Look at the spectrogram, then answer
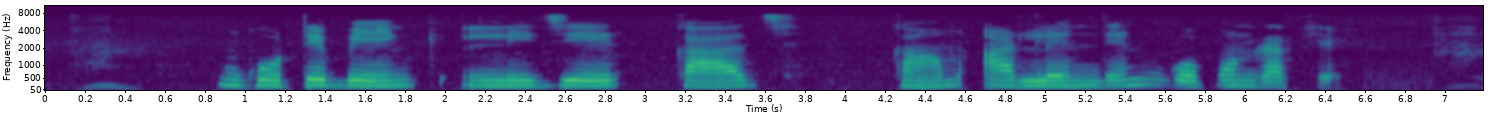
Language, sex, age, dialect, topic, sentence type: Bengali, female, 18-24, Western, banking, statement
